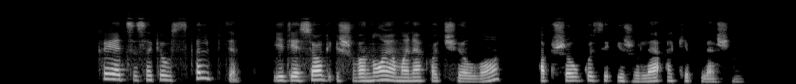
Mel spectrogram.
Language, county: Lithuanian, Šiauliai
